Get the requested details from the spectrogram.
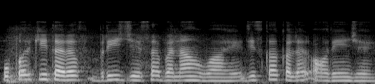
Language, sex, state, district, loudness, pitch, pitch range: Hindi, female, Maharashtra, Mumbai Suburban, -19 LUFS, 190 Hz, 175-205 Hz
